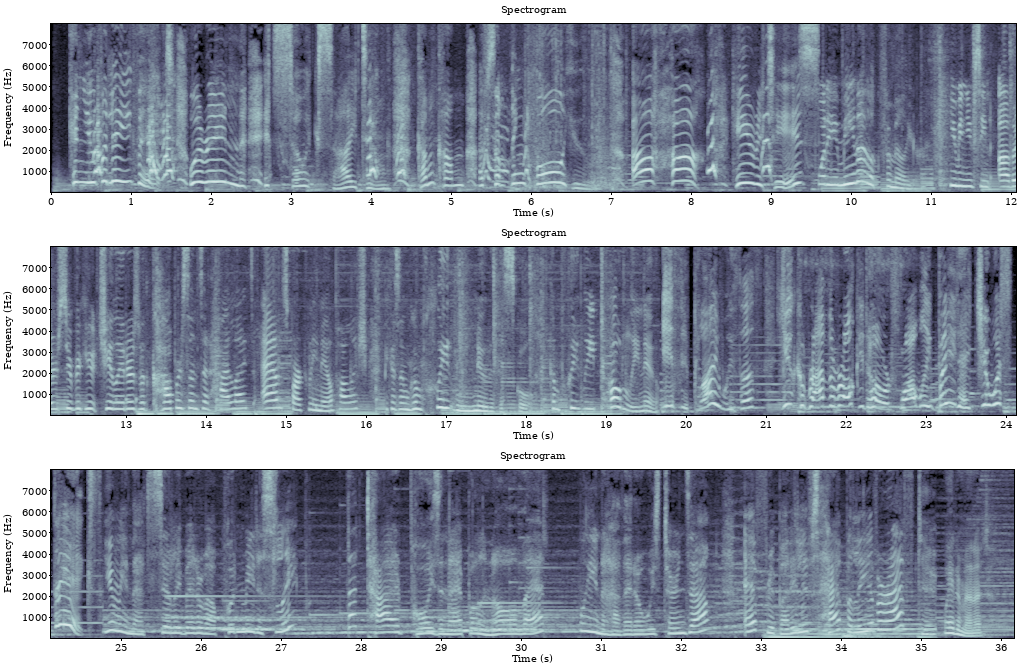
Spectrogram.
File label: ANIMATION, Voiceover; SAG - AFTRA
